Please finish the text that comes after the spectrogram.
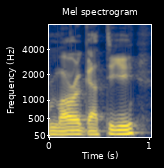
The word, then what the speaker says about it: Mauro Gatti: So, in Europe, we can roll it.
